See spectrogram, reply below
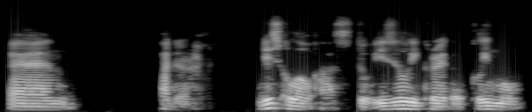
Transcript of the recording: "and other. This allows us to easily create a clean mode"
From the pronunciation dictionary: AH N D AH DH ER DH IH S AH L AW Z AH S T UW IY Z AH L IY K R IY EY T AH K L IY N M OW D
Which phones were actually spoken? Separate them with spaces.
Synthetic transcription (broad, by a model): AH N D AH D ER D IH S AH L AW AH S T UW IY Z AH L IY K R IY EY T AH K L IY N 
